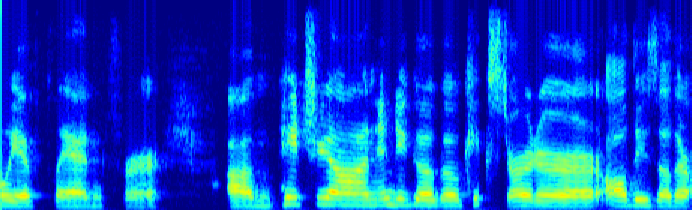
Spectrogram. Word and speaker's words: Patreon: it to different ways it's patreon patreon like a patron makes total sense correct all right so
